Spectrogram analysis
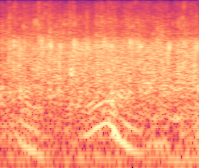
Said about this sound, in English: Hand claps.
